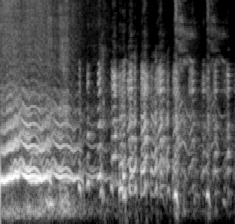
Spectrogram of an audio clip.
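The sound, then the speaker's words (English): A voice imitating fart noises with an echo effect: a sustained buzzing tone gives way to a run of short, sputtering bursts of uneven rhythm. “Just make fart noises.”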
